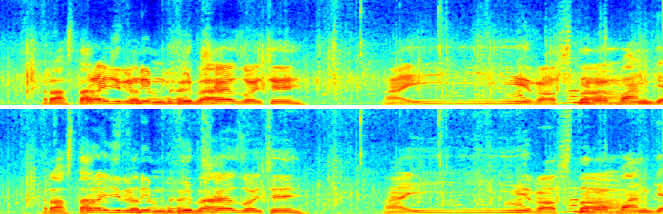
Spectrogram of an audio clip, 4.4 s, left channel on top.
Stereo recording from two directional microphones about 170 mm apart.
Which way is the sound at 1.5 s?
15° right (ahead or behind).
